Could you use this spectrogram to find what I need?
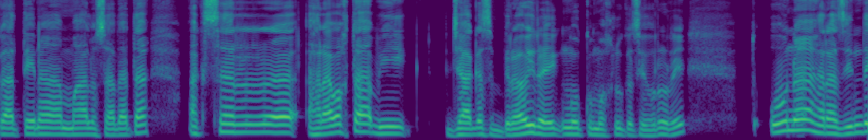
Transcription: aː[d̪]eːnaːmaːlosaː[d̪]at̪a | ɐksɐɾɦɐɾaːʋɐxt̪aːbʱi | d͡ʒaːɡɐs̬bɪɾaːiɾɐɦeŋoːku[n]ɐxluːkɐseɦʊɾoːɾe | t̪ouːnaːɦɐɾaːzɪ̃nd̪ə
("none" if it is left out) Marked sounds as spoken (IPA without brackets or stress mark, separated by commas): t̪, d̪, m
